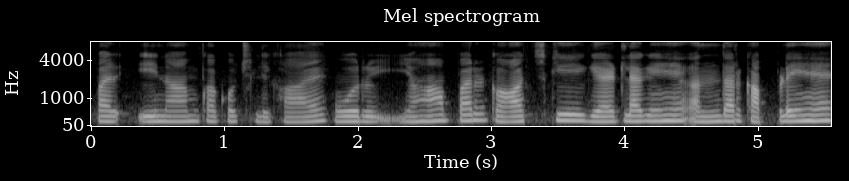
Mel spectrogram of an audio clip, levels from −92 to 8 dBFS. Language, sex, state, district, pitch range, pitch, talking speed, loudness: Hindi, female, Goa, North and South Goa, 180-200 Hz, 185 Hz, 185 wpm, -30 LUFS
